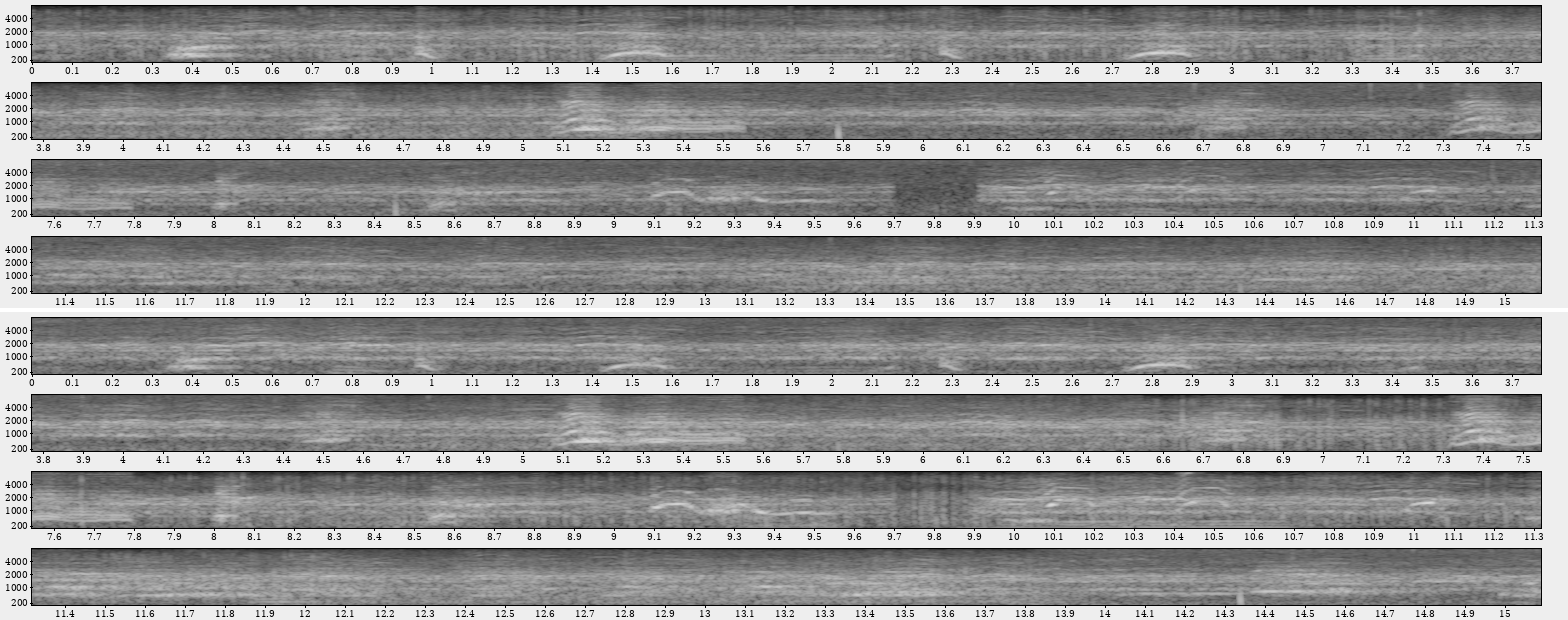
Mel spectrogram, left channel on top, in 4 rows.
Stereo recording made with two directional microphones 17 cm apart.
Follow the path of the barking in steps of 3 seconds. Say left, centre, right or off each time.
left, centre, right, right, right.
